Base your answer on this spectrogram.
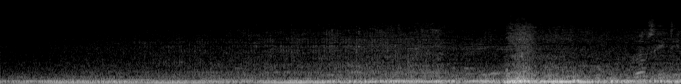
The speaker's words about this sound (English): Motorcycles. They're legal, right?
